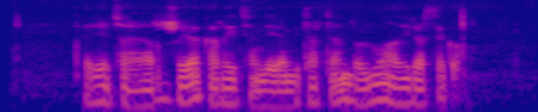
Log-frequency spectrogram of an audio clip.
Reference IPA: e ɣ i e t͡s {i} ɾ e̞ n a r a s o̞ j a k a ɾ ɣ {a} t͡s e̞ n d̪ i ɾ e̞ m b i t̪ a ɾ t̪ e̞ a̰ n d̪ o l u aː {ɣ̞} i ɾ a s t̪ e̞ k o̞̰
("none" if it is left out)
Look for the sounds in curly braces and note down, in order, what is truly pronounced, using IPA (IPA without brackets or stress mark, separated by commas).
a, i, ð̞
